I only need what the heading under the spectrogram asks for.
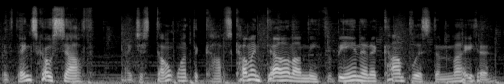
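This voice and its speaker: A curt, uneasy male criminal boss in a suit-and-office world, acted by a man, with a slightly high voice. He sounds firm in this audio drama, over light music. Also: expressive, normal speed, warm tone, close to an everyday voice. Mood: stern. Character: tense, uneasy male criminal businessman hiring an arsonist.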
